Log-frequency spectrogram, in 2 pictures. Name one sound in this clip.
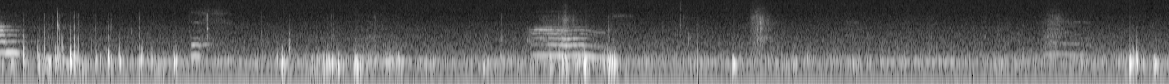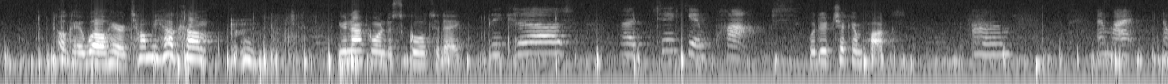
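A small child talks and babbles close by.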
